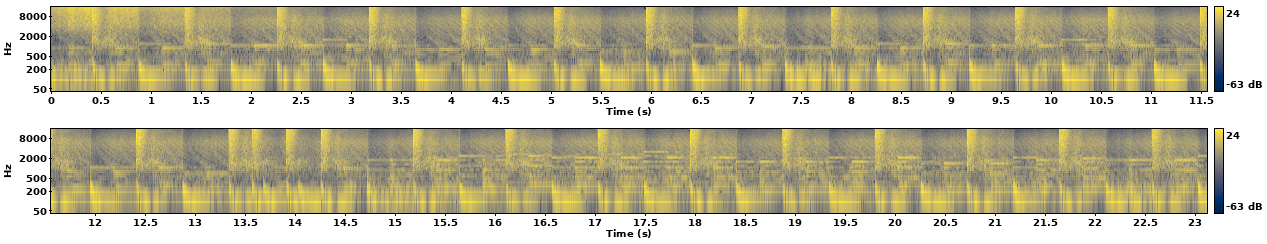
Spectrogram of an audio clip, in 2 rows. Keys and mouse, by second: 2.3 e, 2.6 r, 4.8 click, 5.0 e, 6.3-7.4 drag, 7.3 r, 8.3 e, 9.7-12.9 drag, 12.1 r, 12.9 e, 14.2-16.7 drag, 16.7 r, 17.9 click, 18.7 e, 21.1-22.3 drag, 22.9 a.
